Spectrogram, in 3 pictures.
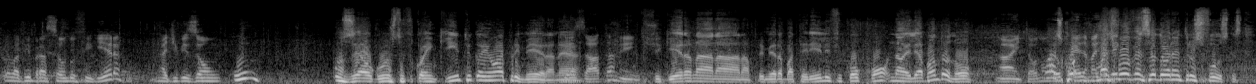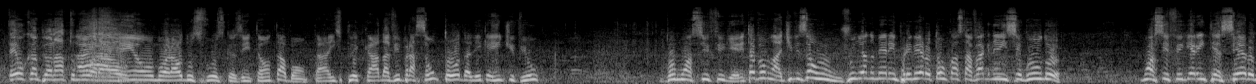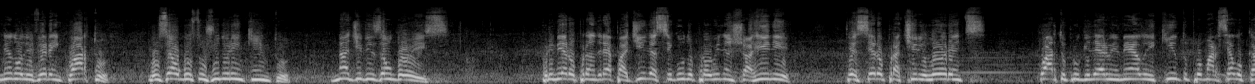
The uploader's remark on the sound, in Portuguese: Transmissão AO VIVO da 2ª Etapa 2022 (corrida 2), da Gold Classic, direto do Autódromo Velocitta (SP).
